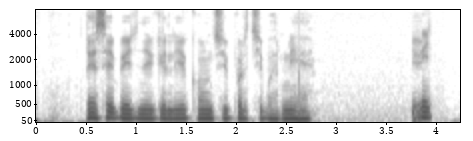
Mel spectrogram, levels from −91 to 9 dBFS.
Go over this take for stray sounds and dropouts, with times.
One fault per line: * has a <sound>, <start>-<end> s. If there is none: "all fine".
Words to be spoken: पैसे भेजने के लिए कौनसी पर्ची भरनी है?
* has a laugh, 3.8-4.0 s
